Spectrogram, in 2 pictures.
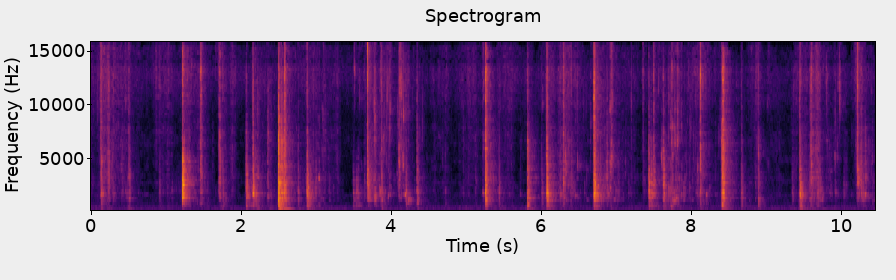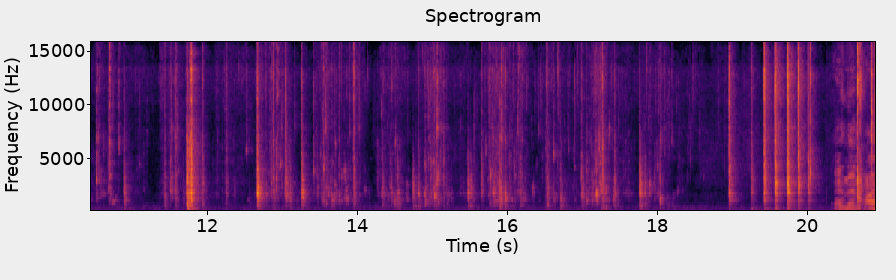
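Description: A natural wool dye mixture with alum is stirred in a pot, giving irregular light clinks, taps and small watery splashes, close and fairly quiet, with a voice speaking now and then.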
